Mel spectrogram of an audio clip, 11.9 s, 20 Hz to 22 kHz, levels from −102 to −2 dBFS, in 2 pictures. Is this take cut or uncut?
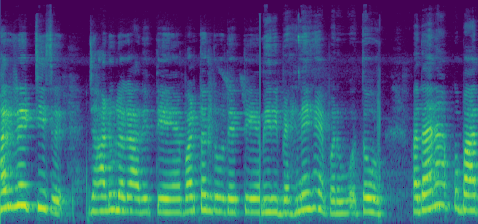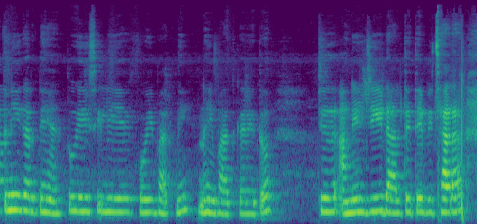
cut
